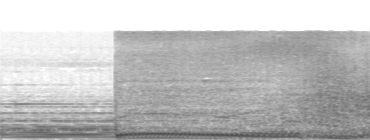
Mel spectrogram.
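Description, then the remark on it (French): A steady hum cuts abruptly to a loud, rough car engine roar whose low pitch sags and winds down over a couple of seconds, then drops out as the motor stalls and the car comes to a halt. “Sitôt qu'il entend le bruit de la voiture de monsieur Diakoumé, Marume Crando, le mort-vivant, se concentre et avec la puissance de son cerveau mort, il paralyse le moteur.”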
